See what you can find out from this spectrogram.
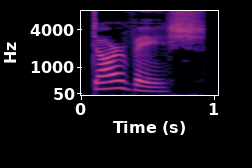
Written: darvesh

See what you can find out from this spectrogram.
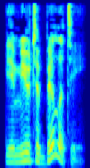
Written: immutability

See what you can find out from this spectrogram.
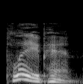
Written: playpen

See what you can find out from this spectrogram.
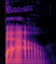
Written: bao

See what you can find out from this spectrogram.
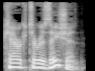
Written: characterization

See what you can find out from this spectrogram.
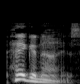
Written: paganize

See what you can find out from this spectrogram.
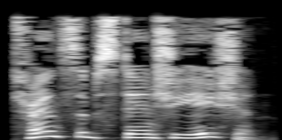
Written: transubstantiation

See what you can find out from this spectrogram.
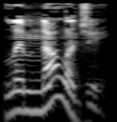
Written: limnology

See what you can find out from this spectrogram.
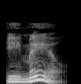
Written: e-mail

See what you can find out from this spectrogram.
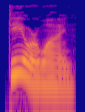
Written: deorwine

